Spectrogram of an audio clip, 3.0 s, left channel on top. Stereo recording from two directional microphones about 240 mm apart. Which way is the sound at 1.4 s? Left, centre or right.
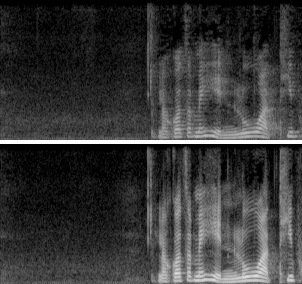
Right.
